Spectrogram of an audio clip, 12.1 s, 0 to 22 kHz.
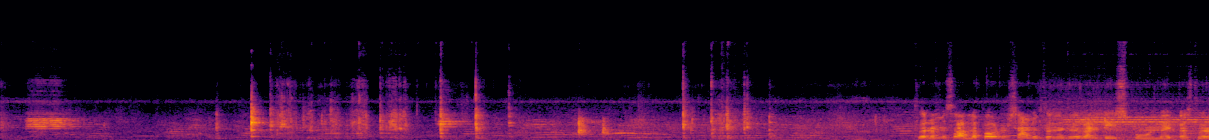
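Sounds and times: spoon scraping a clay pot: 2.2s - 5.2s, 6.8s - 7.9s.

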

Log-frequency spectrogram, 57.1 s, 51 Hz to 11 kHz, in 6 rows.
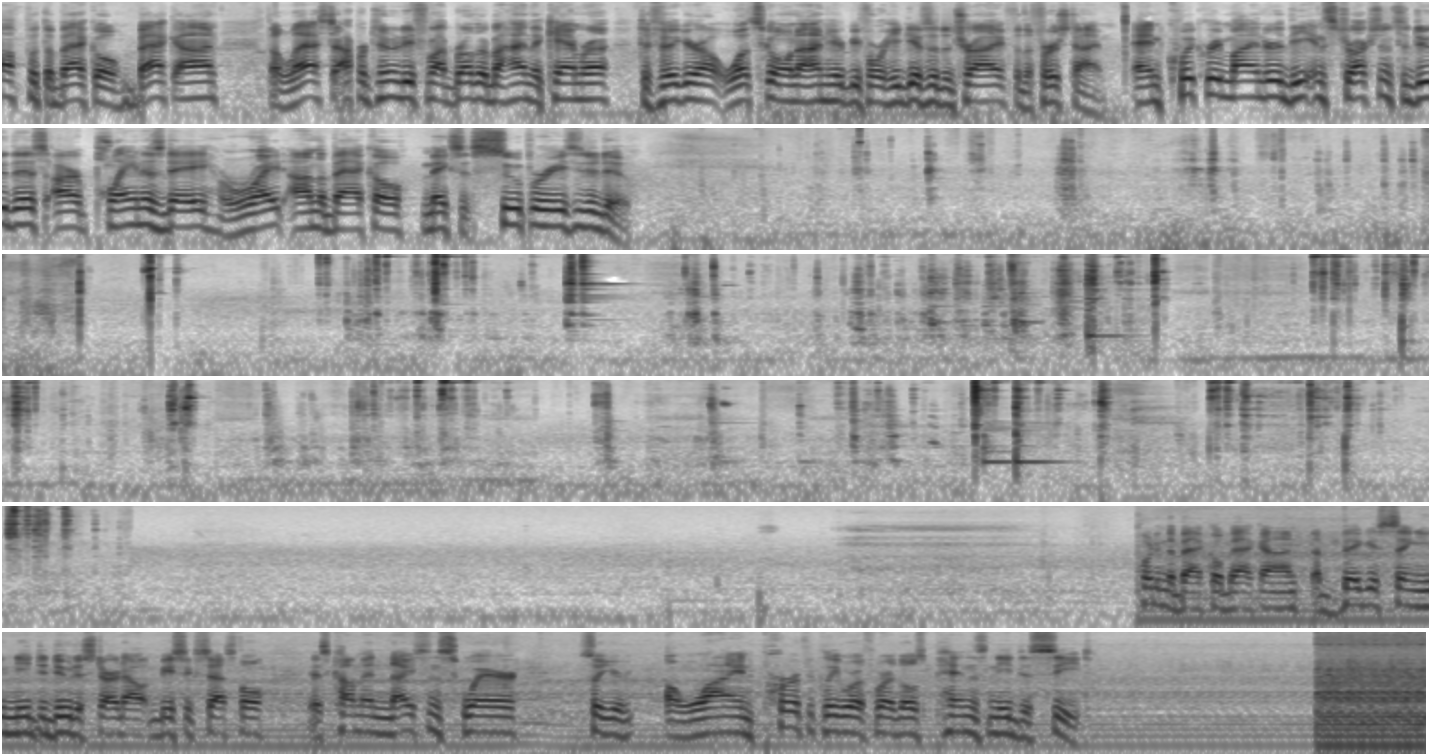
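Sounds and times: metal clanks and clinks: 14.9s - 38.9s.

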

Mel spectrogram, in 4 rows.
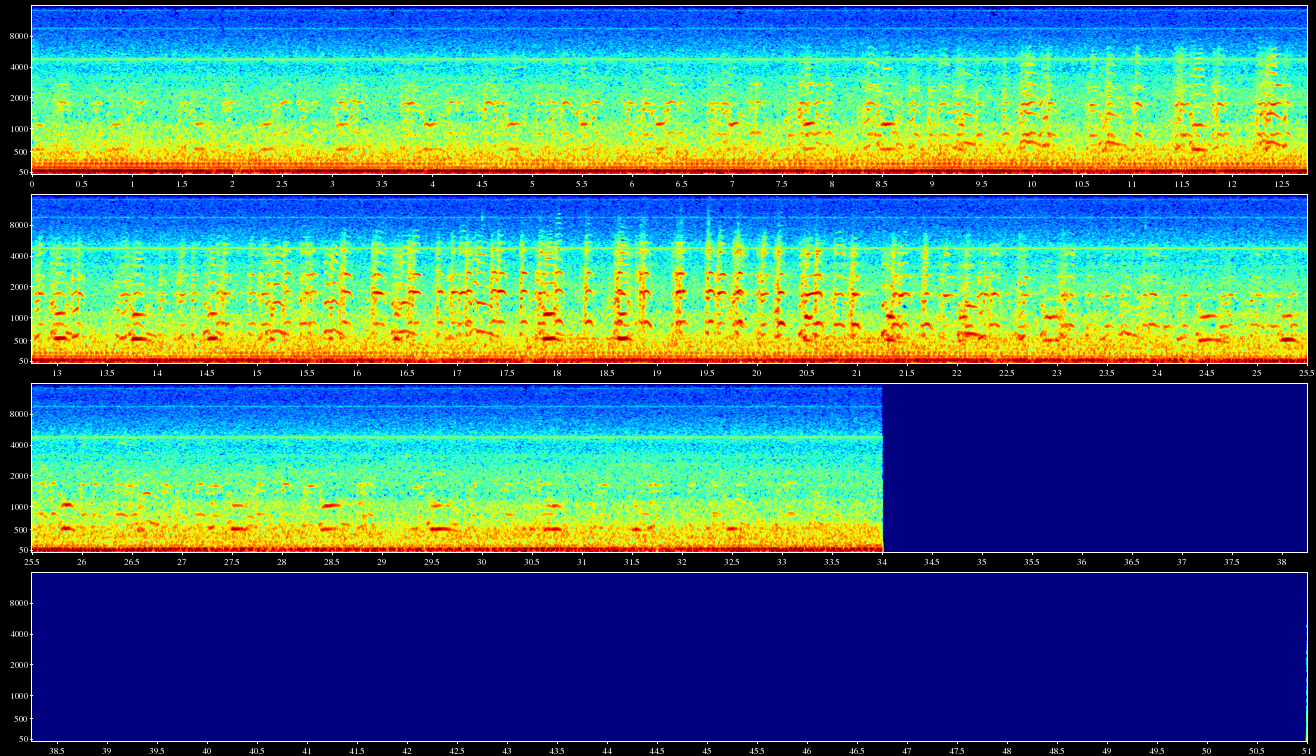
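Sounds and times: geese honking: 0.0s - 33.7s
steady low rumble: 0.0s - 34.0s.

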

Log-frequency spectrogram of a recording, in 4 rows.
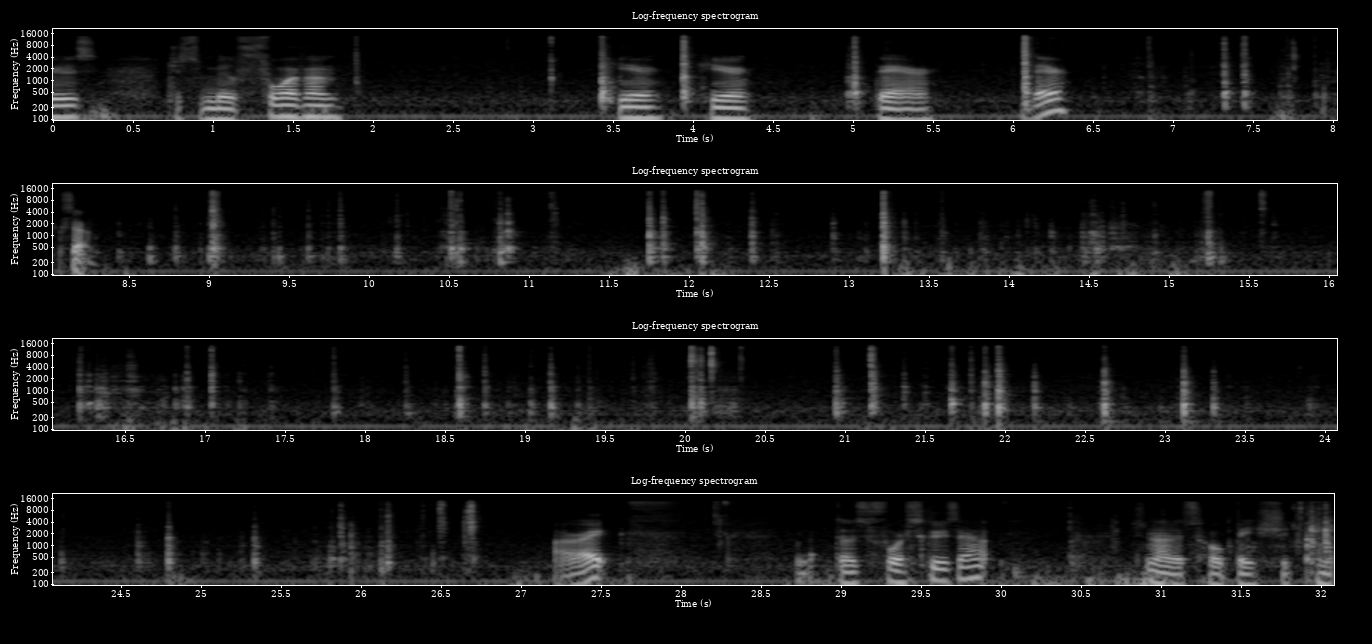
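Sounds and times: plastic handling noise: 6.0s - 26.8s, 30.4s - 32.0s.

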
